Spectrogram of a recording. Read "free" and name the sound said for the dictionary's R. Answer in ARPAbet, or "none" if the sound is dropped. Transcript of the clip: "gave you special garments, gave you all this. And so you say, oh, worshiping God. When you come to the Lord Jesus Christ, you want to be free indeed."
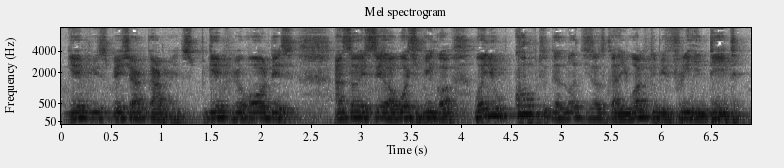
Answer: R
